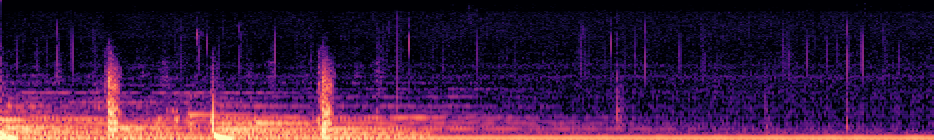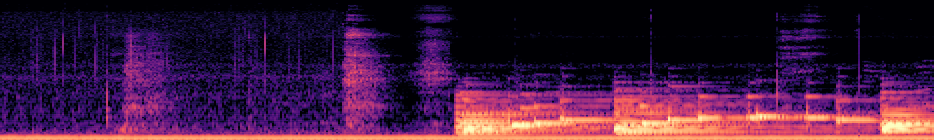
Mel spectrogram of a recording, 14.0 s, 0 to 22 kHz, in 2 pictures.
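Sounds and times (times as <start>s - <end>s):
piano chords: 0.0s - 4.5s, 10.4s - 14.0s
steady low hum: 0.0s - 10.4s.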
